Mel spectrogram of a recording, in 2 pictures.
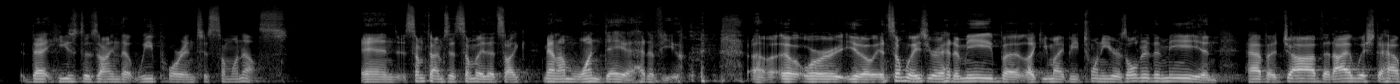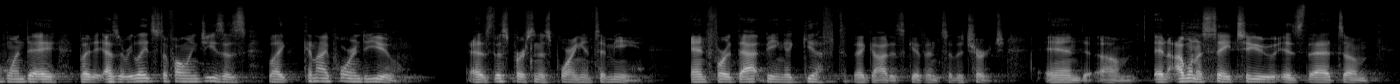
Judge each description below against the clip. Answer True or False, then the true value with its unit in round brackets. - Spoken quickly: True (210 wpm)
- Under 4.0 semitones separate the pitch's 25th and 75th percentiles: True (3.2 semitones)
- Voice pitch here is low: True (125 Hz)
